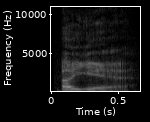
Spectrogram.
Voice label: "ayeh", Cantonese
